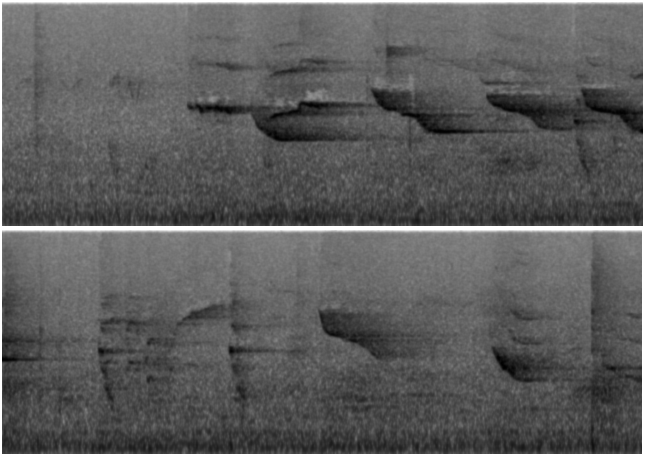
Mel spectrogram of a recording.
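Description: A bird calling faintly and repeatedly: short downward-sliding calls, one or two a second, beginning about a second and a half in, over a quiet outdoor background.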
